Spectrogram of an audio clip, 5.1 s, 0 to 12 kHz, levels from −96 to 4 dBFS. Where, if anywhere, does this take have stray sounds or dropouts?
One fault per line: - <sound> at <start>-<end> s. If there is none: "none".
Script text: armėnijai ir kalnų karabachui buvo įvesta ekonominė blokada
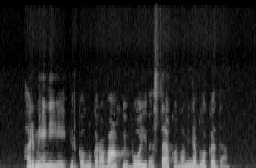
none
